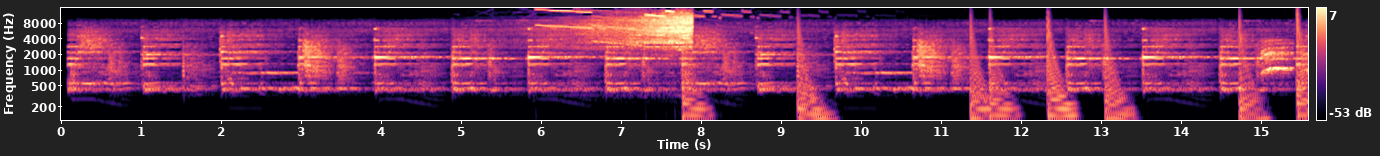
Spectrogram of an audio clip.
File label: Instrumental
